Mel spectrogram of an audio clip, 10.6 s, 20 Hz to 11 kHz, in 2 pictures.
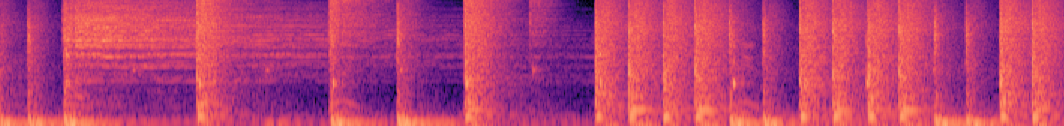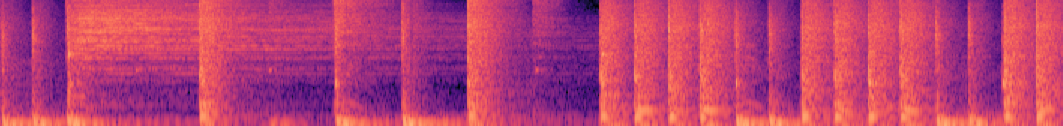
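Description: TAMA Starclassic drum kit playing a 16th-note double bass fill: runs of fast hand strokes on snare and toms alternating with pairs of bass drum kicks from a double pedal, four hand notes then two kicks. The runs are broken by cymbal crashes that ring out, and the fill is played several times over.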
